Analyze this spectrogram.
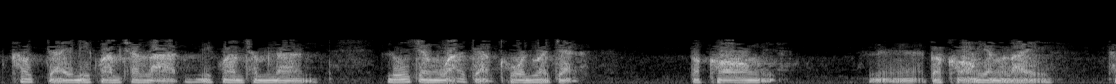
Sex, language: male, Thai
